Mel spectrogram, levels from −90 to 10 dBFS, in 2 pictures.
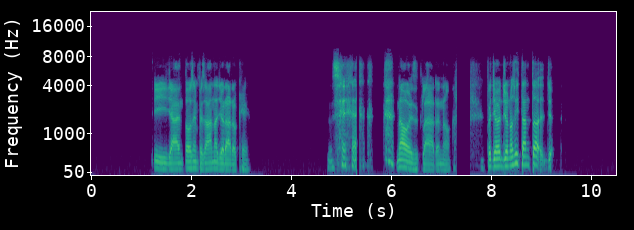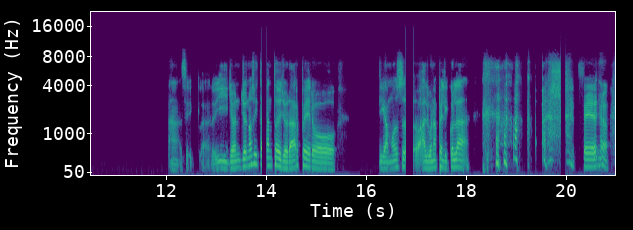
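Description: At 5.31 to 5.37 s the speech drops into a digital wireless dropout: the receiver lost too much data and muted for about 70 ms, leaving a clean hole of near silence with a very short fade and no noise burst on either side.

Four further gaps, at 7.32 to 7.58 s (265 ms), 13.92 to 14.02 s (101 ms), 16.79 to 16.95 s (157 ms) and 19.89 to 20.00 s (103 ms), are likely Bluetooth stalls. Playback cuts to silence, then resumes, consistent with a playback buffer running dry while delayed packets were resent.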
